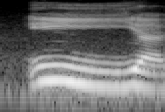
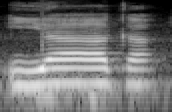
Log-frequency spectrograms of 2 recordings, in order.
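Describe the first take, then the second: First: "Iya" with a forceful doubled y; pressed tasydid. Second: Iyaka with a single light y; no tasydid. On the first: Teacher contrasts with the wrong reading, ya pressed. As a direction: lean hard into the y of "Iya". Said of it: "jadi tekanan". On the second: Teacher shows the mistake, ya left single. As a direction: glide through the y of "iyaka" without doubling. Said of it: "iyaka berarti tidak ada tasdidnya". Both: Shown as a demonstration.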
